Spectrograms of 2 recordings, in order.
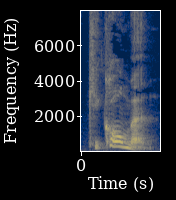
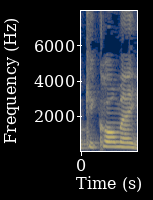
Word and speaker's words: Kikkoman: So one is Kikkoman, if I pronounce it properly. So Kikkoman is also a good brand.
